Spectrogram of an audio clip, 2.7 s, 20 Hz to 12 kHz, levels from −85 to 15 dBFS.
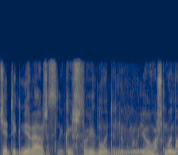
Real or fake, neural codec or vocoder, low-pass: fake; codec, 16 kHz, 4 kbps, X-Codec, HuBERT features, trained on general audio; 7.2 kHz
